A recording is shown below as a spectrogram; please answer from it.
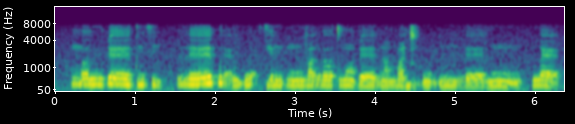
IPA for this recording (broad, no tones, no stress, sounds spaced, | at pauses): ŋ͡m ʌ ɾ uː ɗ ɛː t ĩ s i | r ɛː p ʊ ɾ æ̰ v ḭ w æ̰ tʲ ɛ ɾ ĩ ɓ ũː v ɑ r ʌː t v ɔ̃ ɗ ɛː r ɑ̃ ŋ͡m ɑ d͡ʑ ḭ w ṵ ŋ͡m i r ɛː v ũː | w æ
